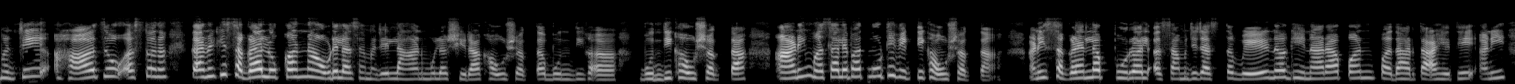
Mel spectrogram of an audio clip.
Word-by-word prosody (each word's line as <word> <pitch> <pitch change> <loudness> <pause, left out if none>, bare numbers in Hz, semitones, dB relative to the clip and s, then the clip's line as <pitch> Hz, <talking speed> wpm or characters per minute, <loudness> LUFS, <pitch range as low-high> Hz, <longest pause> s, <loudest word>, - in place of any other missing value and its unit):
म्हणजे 300 +3 -4 0.4
हा 285 +4 +5
जो 370 0 -3 0.2
असतो 365 +4 -3
ना 350 - 0 0.3
कारण 345 +2 +6
की 465 - +1
सगळ्या 345 -6 +7
लोकांना 345 0 +1
आवडेल 295 +1 +2
असं. 280 0 -1
म्हणजे 250 0 -7
लहान 250 -1 -4
मुलं 260 +1 -8
शिरा 235 -1 -1
खाऊ 245 -1 -8
शकतात, 245 0 -6
बुंदी 245 -1 -12
अ, 220 - -2 0.4
बुंदी 255 +2 -1
खाऊ 285 -3 -1
शकतात 255 0 0 0.4
आणि 305 +6 +8
मसालेभात 345 +3 0
मोठी 385 +3 -4
व्यक्ती 310 -3 0
खाऊ 245 0 -1
शकतात 230 -5 -5 0.3
आणि 300 - +2
सगळ्यांना 295 +4 +2
पुरेल 295 0 0
असा 255 +1 -4
म्हणजे 260 +1 -10
जास्त 260 +1 -2
वेळ 255 +4 +4
न 325 +1 +1
घेणारा 280 -1 0
पण 300 0 -4
पदार्थ 255 -1 -2
आहे 245 +1 +2
ते 270 +1 -2
आणि 275 +5 -2
280 Hz, 165 wpm, -20 LUFS, 255-320 Hz, 0.4 s, आणि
